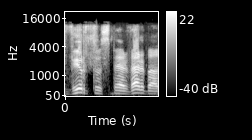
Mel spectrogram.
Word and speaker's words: Virtus Per Verba: latest game, which is Vertis Per Verba first-person shooter. Did I pronounce that correctly? Yeah, that's about right. Unless we're going to go Latin on your ass and go, it's Virtus Per Verba, but whatever.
